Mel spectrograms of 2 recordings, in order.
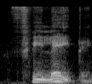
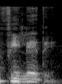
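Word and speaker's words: φιλεῖτε: Fileite, ya no sería como filete, sino fileite.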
